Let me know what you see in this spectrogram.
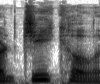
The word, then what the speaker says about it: Jekyll: Robert Louis Stevenson's Strange Case of Dr. Jekyll and Mr. Hyde, or Jekyll as he pronounced it.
